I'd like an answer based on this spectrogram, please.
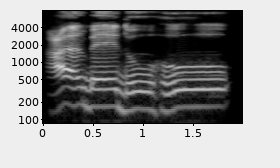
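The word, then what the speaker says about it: عبده: আন্না মুহাম্মাদান মুহাম্মাদান আবেদুহু বাকলার হরফ নিচের দিকে ধাবিত করে ধাক্কা দিয়ে উচ্চারণ করতে হবে দেখুন এভাবে পড়বো আবেদুহু ওয়া রাসুলুহ ওয়া রাসুলুহু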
